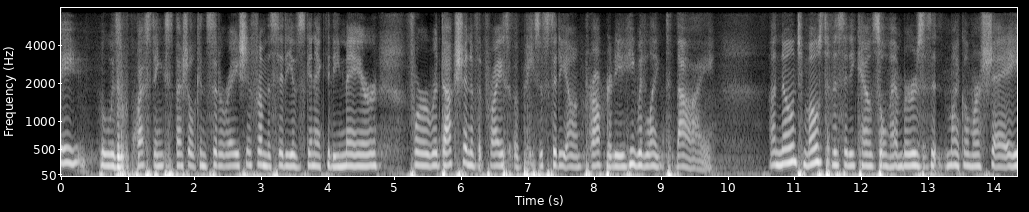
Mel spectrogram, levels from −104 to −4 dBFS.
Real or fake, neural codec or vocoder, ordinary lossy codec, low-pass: fake; codec, 16 kHz in and 24 kHz out, 0.9 kbps, LongCat-Audio-Codec, four codebook decoder; MP3, 64 kbps; 7.2 kHz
